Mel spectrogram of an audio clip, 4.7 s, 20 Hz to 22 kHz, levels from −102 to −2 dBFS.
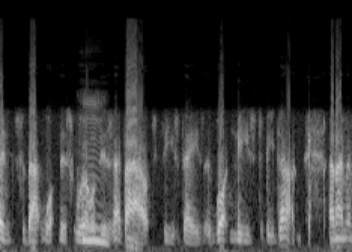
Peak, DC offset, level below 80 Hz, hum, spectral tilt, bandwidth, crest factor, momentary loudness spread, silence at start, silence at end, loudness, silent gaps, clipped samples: -14 dBFS; under 0.1%; -64 dBFS; none; -6 dB/octave; 14 kHz; 16 dB; 11 LU; 0 s; 0 s; -30 LUFS; none; under 0.1%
